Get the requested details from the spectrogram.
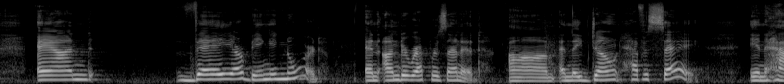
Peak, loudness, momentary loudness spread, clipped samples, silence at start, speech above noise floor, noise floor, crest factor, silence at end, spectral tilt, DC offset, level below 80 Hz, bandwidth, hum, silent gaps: -8 dBFS; -26 LUFS; 11 LU; under 0.1%; 0 s; 33 dB; -58 dBFS; 18 dB; 0 s; -5 dB/octave; under 0.1%; -70 dBFS; over 20 kHz; none; none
